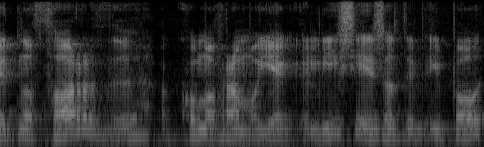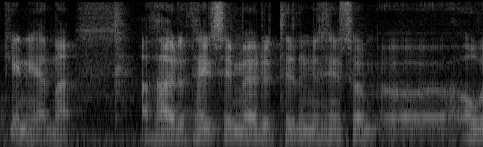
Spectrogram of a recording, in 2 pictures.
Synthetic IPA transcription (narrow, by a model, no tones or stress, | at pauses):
t̪nawθɔɾðʏaðkʰɔːmafɾamːɔɣjɛɣliːsjðɪsɔlt̪ɪipoːwcɪnɪçɛt̪na | a̰ðθaðɛɾʏθejsɛmɛɾʏt̪ʰɪlt̪ʰamɪs̬ejnsɔhoːw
